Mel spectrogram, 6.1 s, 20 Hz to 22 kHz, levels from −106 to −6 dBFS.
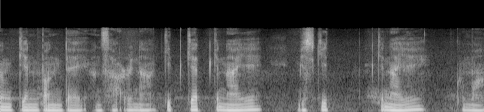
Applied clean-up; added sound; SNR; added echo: none; none; none; none.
